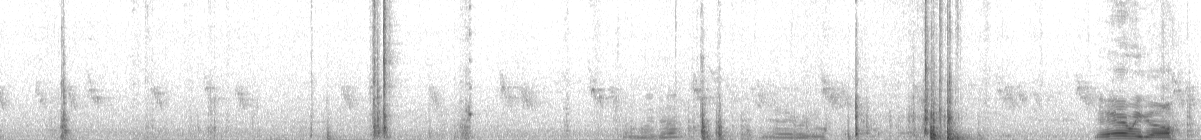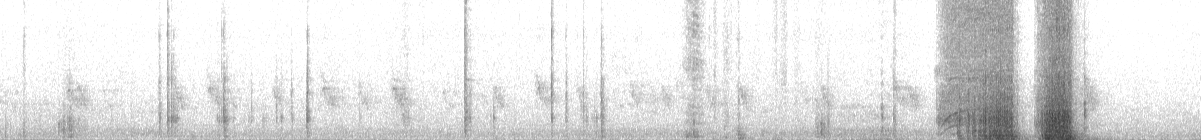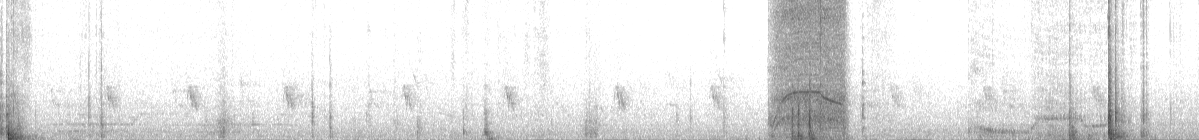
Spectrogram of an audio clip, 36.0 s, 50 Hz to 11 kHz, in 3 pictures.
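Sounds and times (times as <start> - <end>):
power drill spinning: 21.4 - 22.9, 31.7 - 32.6.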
